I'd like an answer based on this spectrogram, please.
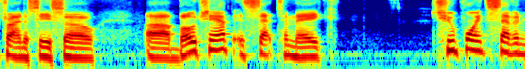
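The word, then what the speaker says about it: Beauchamp: Porter Jr let me get that last name pronunciation the reason I want to get this Bo champ yep I want to get his last name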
